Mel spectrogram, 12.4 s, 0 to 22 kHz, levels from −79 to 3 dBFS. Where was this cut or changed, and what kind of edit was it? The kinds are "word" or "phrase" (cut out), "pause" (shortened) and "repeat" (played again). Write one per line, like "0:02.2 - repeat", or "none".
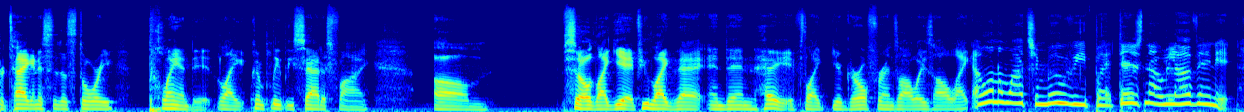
0:02.5 - word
